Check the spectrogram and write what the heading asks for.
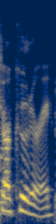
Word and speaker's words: charcuterie: Charcuterie board? – Charcuterie.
